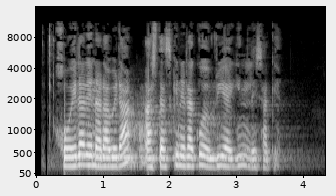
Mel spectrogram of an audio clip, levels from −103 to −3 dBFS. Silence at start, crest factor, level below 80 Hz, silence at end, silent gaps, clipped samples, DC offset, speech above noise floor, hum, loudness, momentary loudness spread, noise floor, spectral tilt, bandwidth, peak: 0.3 s; 16 dB; -68 dBFS; 0.7 s; none; under 0.1%; under 0.1%; 46 dB; none; -16 LUFS; 12 LU; -62 dBFS; -5.5 dB/octave; 11.5 kHz; 0 dBFS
